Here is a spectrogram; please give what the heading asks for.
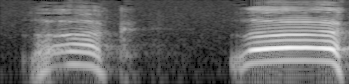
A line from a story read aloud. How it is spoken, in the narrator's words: shouted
